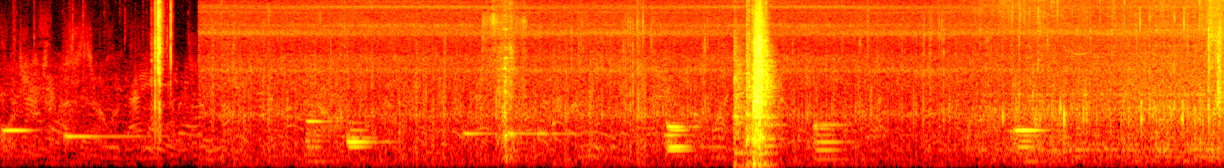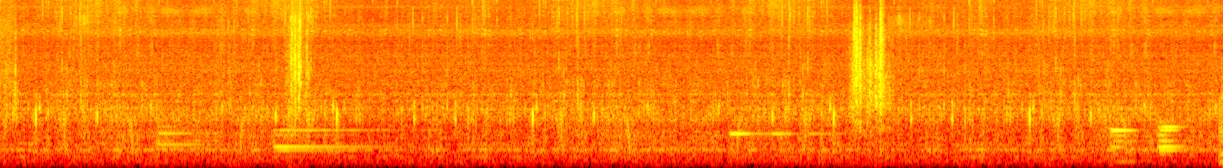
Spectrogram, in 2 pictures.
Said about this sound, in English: Boil water in kettle.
